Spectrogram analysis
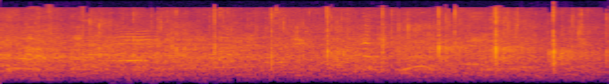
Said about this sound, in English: Why are you clapping?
